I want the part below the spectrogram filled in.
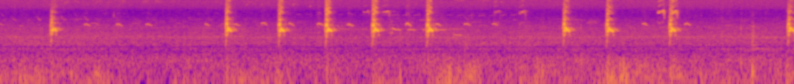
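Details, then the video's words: Common redshank, adult and juvenile, filmed from a distance in meadow habitat: sharp high piping notes given singly or in quick pairs, about ten over eight seconds, over low rumbling background noise. "Leer de tureluur herkennen (volwassen en jong) in beeld en geluid"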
